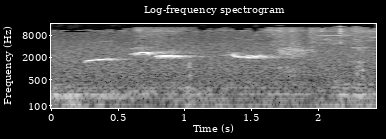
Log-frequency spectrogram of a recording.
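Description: A few short, clear whistled notes: one rising note, then two or three brief notes that dip slightly in pitch.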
